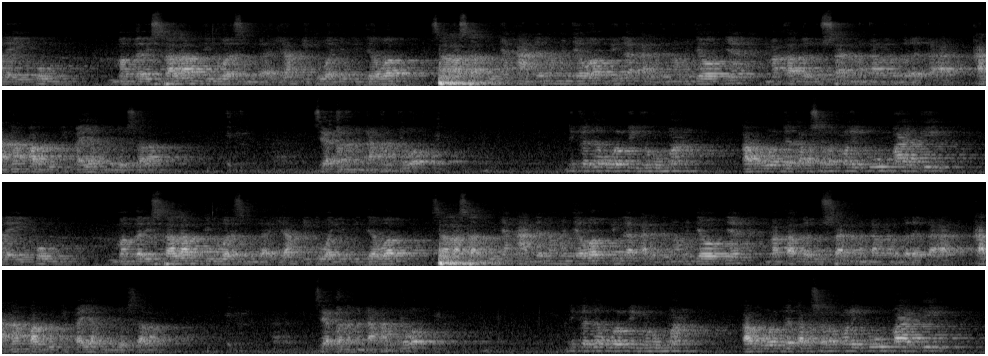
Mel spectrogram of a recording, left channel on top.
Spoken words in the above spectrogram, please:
Memberi salam di luar sembahyang itu wajib dijawab. Salah satunya ada yang menjawab. Bila ada yang menjawabnya, maka berdosa mendengar berataan. Karena fardu kifayah menjawab salam. Siapa yang mendengar jawab. Ini kadang orang di rumah, kamu orang datang assalamualaikum pagi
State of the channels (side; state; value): both; normal; correlation 0.36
